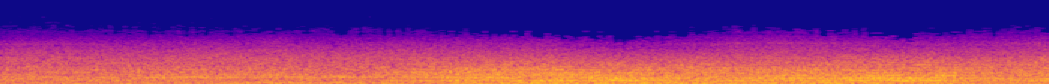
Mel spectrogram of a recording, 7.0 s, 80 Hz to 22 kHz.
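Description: Korean Air Boeing 747's four jet engines at takeoff power as the airliner climbs out overhead: a steady, rushing rumble that swells louder about three seconds in.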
